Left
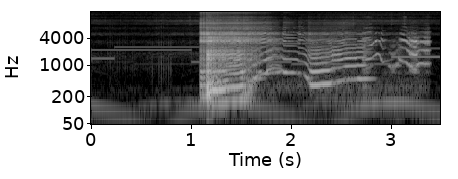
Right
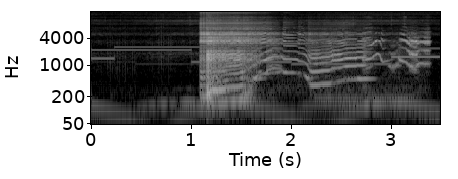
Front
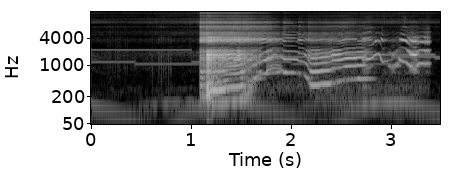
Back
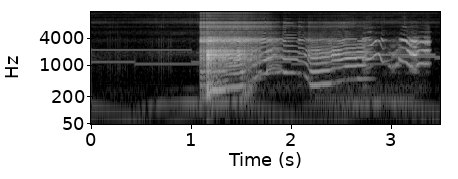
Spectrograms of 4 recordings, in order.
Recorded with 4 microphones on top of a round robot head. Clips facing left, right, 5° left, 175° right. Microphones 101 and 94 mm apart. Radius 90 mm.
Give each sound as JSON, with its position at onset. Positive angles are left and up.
{"t": 1.1, "sound": "a cupboard door", "azimuth_deg": 80}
